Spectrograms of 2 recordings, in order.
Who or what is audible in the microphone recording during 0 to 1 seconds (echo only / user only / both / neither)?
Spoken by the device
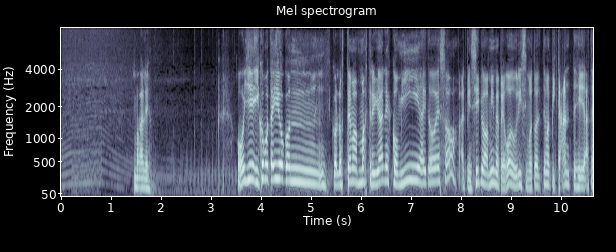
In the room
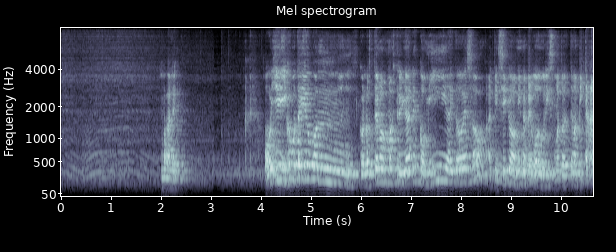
neither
